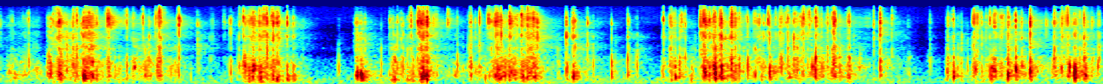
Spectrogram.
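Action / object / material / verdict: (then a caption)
scrape / thin plastic food wrapper / plastic / none. A hand-sized, full clear crinkly plastic wrapper around a Double Chocolate muffin is crinkled and rubbed between the fingertips of both hands. Dense, bright crackling bursts come in several waves with brief quiet gaps, with almost no low end.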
